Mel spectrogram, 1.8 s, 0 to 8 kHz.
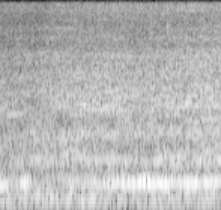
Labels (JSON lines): {"label": "anthrophony, boat engine", "recorder": "SoundTrap 500"}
